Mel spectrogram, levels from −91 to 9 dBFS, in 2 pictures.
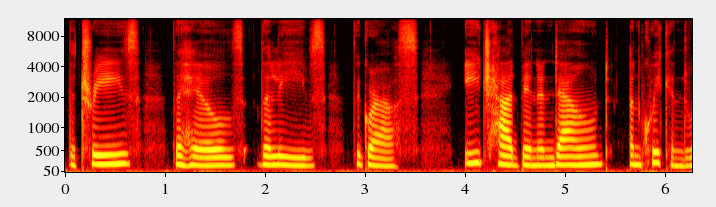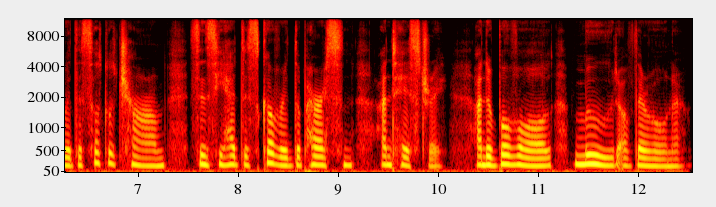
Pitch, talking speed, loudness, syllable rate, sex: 180 Hz, 155 wpm, -20 LUFS, 4.8 syllables/s, female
